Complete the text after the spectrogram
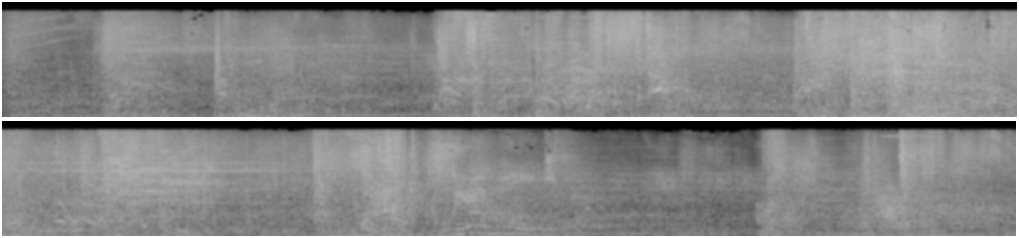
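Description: Game characters clash with sharp hits and blasts.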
